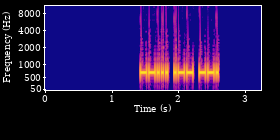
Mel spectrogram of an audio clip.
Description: Morse code, heard as a keyed tone, about 38 wpm, 700 Hz. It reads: 7WG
